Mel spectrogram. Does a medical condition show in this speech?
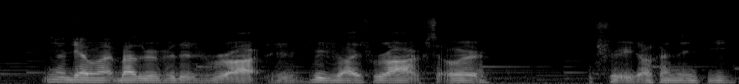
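Yes: traumatic brain injury; could not talk for a period after injury.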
